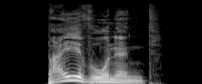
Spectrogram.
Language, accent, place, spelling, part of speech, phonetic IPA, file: German, Germany, Berlin, beiwohnend, verb, [ˈbaɪ̯ˌvoːnənt], De-beiwohnend.ogg
- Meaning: present participle of beiwohnen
